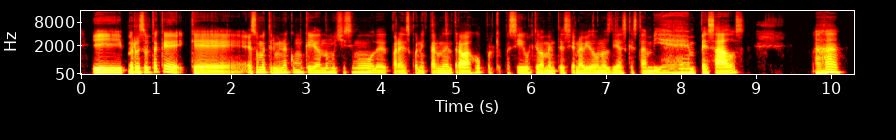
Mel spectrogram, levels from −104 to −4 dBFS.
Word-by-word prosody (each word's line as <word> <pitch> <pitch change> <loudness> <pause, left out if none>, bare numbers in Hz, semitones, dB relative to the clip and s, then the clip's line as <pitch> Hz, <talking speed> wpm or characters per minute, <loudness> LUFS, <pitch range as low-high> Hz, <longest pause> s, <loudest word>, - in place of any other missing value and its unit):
y 125 0 +5
pues, 135 +2 +1
resulta 135 +5 +2
que 145 -7 +2
que 105 -3 0
eso 125 +3 -1
me 140 - +2
termina 130 +1 -1
como 130 -1 -3
que 125 - -2
ayudando 115 +3 -1
muchísimo 125 0 -2
de 105 -1 -2
para 105 0 -3
desconectarme 100 +2 -4
del 110 - -3
trabajo. 105 +5 +2
Porque, 125 -2 -13
pues 105 - -8
sí, 105 -1 -2
últimamente 110 -1 -2
sí 105 - -6
han 110 - -2
habido 110 0 0
unos 105 -1 -1
días 105 -1 -2
que 105 - -11
están 105 -1 -3
bien 110 +2 -1
pesados 110 +4 +3 0.9
ajá. 135 +4 +3
115 Hz, 180 wpm, -23 LUFS, 105-130 Hz, 0.9 s, y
